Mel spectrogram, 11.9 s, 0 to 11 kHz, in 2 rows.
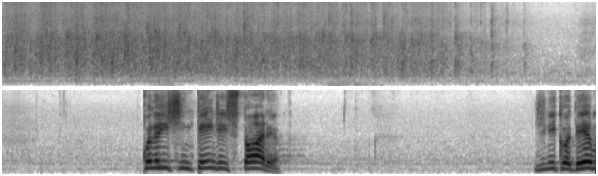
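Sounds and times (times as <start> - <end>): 
church audience applauding: 0.0 - 5.3
speech: 7.4 - 8.8, 11.4 - 11.8.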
